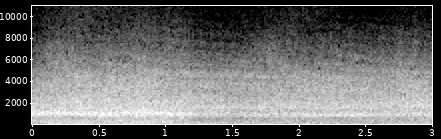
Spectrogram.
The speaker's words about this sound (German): Im Sekundentakt fahren die Lastwagen und die Autos über den Teer der neuen Autobahn A4 rein und suchen sich nicht mehr den Weg über die Hauptstrasse im Dorf, der Zürcher Strasse.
